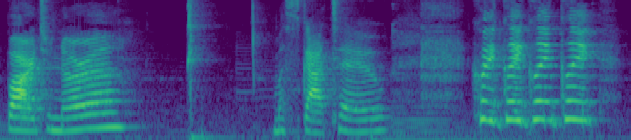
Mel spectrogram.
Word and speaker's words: Bartenura: last week, and this time I'm going to pronounce it correctly. Bartenura Moscato.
